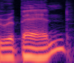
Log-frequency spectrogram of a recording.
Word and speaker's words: riband: No such thing as blue ribbon event. It's blue. It's blue riband. – No, it's not. It's please. It's blue riband. Blue riband event. – How do you spell it? – Riband. R I B A N D. – It's a ribbon. It's a ribbon. – Okay. It's not ribbon, Don.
